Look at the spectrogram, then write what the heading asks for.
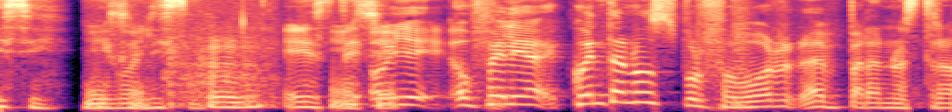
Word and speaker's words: Ophelia: Oye, Ofelia, cuéntanos por favor para nuestra audiencia dónde te pueden encontrar, te pueden escuchar y ver.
